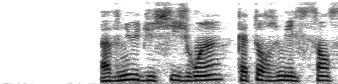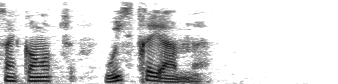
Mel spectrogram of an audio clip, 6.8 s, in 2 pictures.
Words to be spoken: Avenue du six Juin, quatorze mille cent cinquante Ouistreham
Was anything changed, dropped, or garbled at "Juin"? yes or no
no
